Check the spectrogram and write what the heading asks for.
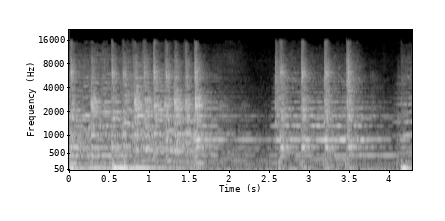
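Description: Instrumental passage of traditional folk music: a quick run of sharp percussion strokes over sustained melody instruments and a steady low drone, with a short lull about two seconds in.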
